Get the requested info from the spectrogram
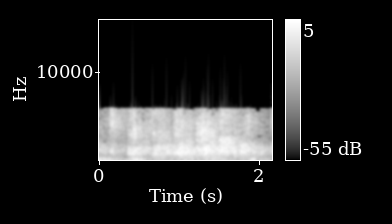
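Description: Audience applauding, a dense even patter of clapping that dies down near the end.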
